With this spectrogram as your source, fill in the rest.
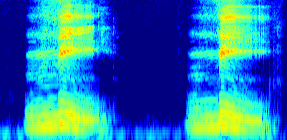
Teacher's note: you should have contact between your top teeth your bottom lip and you should feel a vibration when you do it one more time v v now let's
